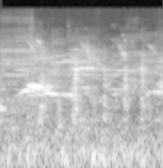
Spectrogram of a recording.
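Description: Chickens clucking faintly: a few short calls.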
